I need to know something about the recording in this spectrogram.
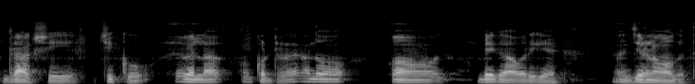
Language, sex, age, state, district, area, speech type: Kannada, male, 45-60, Karnataka, Bangalore Rural, rural, spontaneous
